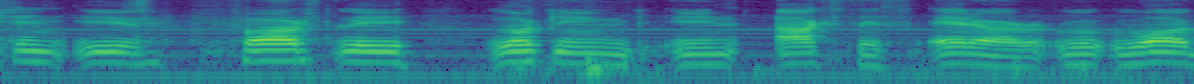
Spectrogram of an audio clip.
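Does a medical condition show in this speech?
Yes: cerebral palsy; speech not very clear.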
